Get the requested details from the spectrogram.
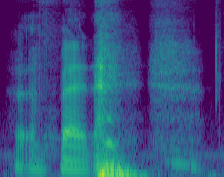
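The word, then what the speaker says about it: whenua: Oh, wh makes the f sound. Remember, wh makes the f sound. So, it's fenua fenua.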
